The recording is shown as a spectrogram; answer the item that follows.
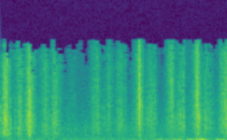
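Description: Loose seeds rattling inside a cardboard wildflower seed shaker box as it is shaken hard, a rapid run of sharp rattles that grows sparser, with a low rumble near the end.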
